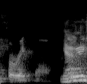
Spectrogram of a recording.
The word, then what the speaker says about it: Ferrigno: I'm going to kill Ferrigno. Ferrigno is not how you say his name. It's an Italian name. It's Ferrigno. Whatever. Fucking don't Ferrigno. Ferrigno.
